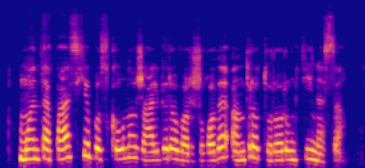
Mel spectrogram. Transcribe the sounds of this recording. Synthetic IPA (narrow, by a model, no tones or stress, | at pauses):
moɔnʲt̪ʲɛpɑːsʲjʲɛbʊskɔʊnoːʒɑˑlʲɡʲɛɾʲoːʋɐɾʒuɔʋʲeːʔɐnˑt̪ɾoːt̪ʊɾoːɾʊŋk̚ʲt̪ʲiːnʲeːsʲɛ̰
